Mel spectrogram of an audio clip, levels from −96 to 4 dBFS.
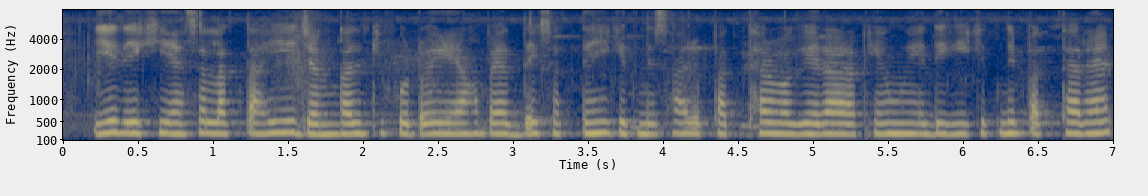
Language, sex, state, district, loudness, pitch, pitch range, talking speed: Hindi, female, Uttar Pradesh, Budaun, -29 LUFS, 240 Hz, 235-245 Hz, 230 wpm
